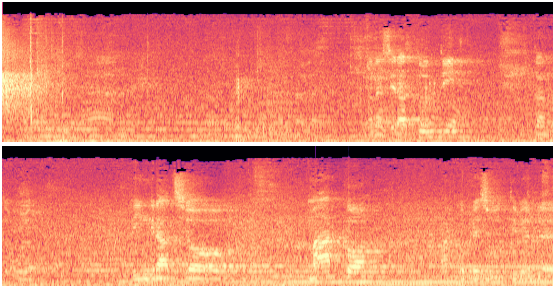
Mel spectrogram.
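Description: A young man speaks into a microphone in a large room.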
